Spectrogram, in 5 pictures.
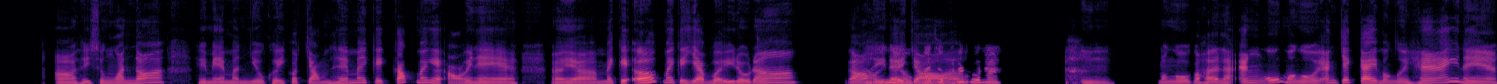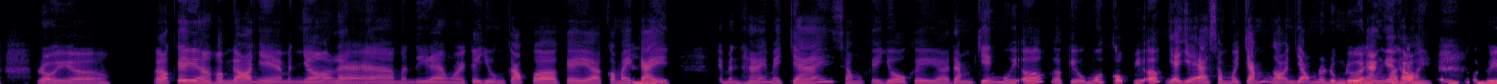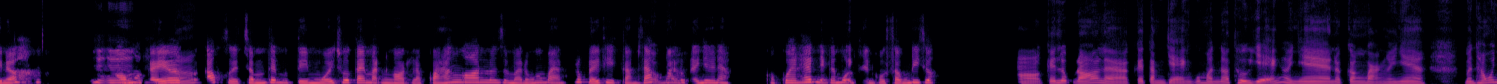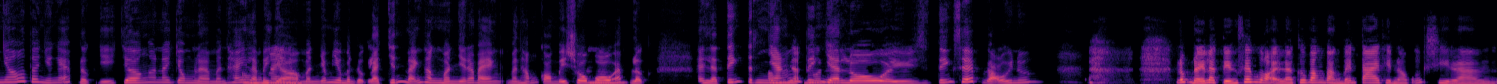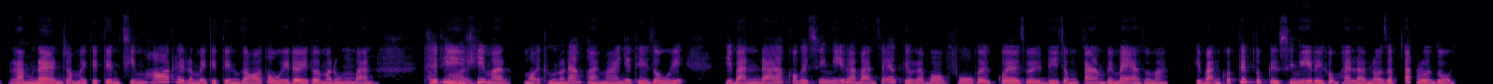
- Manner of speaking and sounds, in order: chuckle; "một" said as "ờn"; laughing while speaking: "vậy thôi"; tapping; laughing while speaking: "nữa"; chuckle; laughing while speaking: "Ừm, ừm"; unintelligible speech; other background noise; laugh
- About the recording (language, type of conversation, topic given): Vietnamese, podcast, Bạn có thể kể về một lần bạn tìm được một nơi yên tĩnh để ngồi lại và suy nghĩ không?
